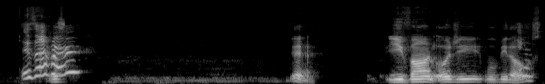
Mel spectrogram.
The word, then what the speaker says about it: Yvonne Orji: Congratulations to Yvonne Orji.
